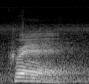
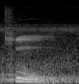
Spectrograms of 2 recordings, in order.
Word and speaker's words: quay: It is que, isn't it? Que. But not que. It is also key.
